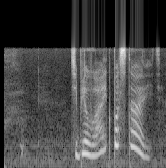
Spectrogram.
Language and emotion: Russian, positive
